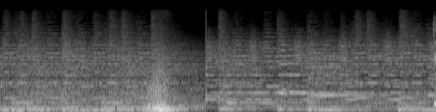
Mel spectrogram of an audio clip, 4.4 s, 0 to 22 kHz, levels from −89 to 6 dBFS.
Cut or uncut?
cut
